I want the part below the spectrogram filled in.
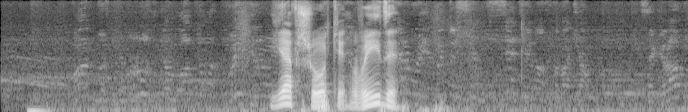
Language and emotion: Russian, neutral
